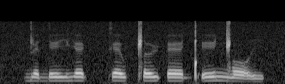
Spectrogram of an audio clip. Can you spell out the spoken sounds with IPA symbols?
ɖ ɛ d ɾ e i̯ j ɛ kː ɛ u̯ ǁ ə y̯ ʔ ɛ ǃʼ e ŋ͡ǁ ɔ i̯

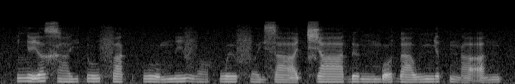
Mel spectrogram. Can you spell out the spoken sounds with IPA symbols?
l ḭ˧˥ ə̯ x a̤˨˩ j ɗ u˨˦ f a˨˩ k̚ h w u˧˩ m i˨˦ v ɔ̤˨˩ h w ɨ˨˦ f ə̤˨˩ j z aː˧˩ t͡ɕ aː˧ ɗ ɨ˧ ŋ m o̰˧˥ ɗ a˨˦ w ɲ ə˦˥ t̚ ŋ a̰˧˥ n

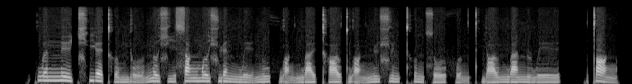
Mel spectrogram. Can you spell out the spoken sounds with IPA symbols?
k w ə˥ n n̪ e˥˧ ɪ̯ t͡ɕʰ j ɛ˥˩ kʰ ɤ˩ m j o̰˨˩ ʊ̯ n̪ ɤ˥˩ ɕ i˧˥ s ɑ˥ ŋ m ɤ˥ ɕ ɥ ɛ˥˩ n n̪ w ḛ˨˩ ɪ̯ n̪ u˧˥ f w ɑ̰˨˩ ŋ n̪ w a˧˥ ɪ̯ kʰ ɑ˧˥ ʊ̯ t̪ w ɑ̰˨˩ ŋ n̪ y˥ ɕ y˥˧ n t̪ʰ ʊ˥˩ ŋ s o˧˥ ʊ̯ f ɤ̰˨˩ ŋ t̪ʰ j ɑ˧˥ ʊ̯ n̪ w a˥ n ɻ w e˥ ɪ̯ | t̪ ɑ˥˩ ŋ

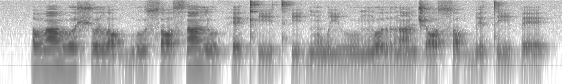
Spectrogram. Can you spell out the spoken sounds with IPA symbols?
β ã˦ β ʊ˦ ʃ ʊ˨˦ l ɔ˨ ɡ͡b uː˦ s ɔ˦ s ã˦ l u˨ h e˦ kʰ iː˨ tʰ i˨˦ ɡ ũ˨ w i˨ β uː˨ ŋ o˦ r ã˨ d͡ʒ ɔ˨˦ s ɔ˦ ɡ͡b ɪ˦ t iː˨ p e˨

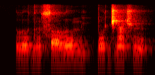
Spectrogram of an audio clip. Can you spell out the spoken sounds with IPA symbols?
l o˨ d ũ˨˦ s ɔ˧ l o˦ m i˧ k͡p o˧ d͡ʒ ã˦ ʃ ũ˦˨

